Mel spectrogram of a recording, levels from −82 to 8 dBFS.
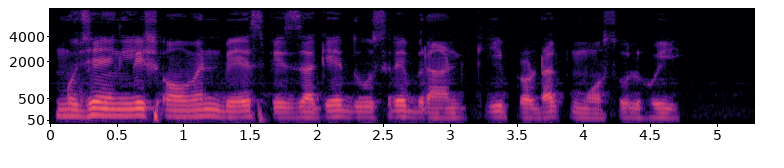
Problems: none marked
